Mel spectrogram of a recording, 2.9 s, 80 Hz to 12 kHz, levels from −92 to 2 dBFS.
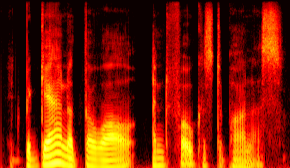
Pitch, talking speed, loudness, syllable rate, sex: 115 Hz, 185 wpm, -20 LUFS, 5.0 syllables/s, male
